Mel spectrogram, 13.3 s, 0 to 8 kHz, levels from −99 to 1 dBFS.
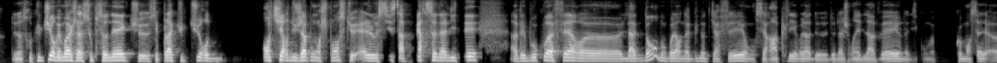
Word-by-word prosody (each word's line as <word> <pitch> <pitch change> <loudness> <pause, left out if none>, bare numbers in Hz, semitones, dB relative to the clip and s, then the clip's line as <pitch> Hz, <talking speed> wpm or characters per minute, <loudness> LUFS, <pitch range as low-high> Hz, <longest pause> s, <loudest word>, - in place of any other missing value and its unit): de - - -12
notre 105 -1 -7
culture», 150 +6 +4
mais, 140 - +5
moi, 150 +1 +9
je 140 - -1
la 130 - +6
soupçonnais 145 +3 +4
que 125 -6 -2
c'est 115 - -6
pas 135 - 0
la 135 - +5
culture 135 +1 -3
d 110 - -12 0.6
entière 150 +1 +4
du 145 - -1
Japon. 150 -1 +4
Je - - -6
pense 145 0 -3
qu'elle 130 0 0
aussi, 130 - -4
sa - - -1
personnalité 145 +2 0 0.4
avait 125 +1 -3
beaucoup 140 +5 0
à 145 - +7
faire, 145 -2 +1
heu, 115 -2 -2
là-dans. 120 +6 -3
Donc, 125 -4 -9
voilà, 125 -2 -2
on 115 - -11
a 105 - -7
bu 115 +4 -16
notre 120 -3 -10
café, 115 +4 -4
on 105 -5 -8
s'est - - -11
rappelé, 105 +3 -8
voilà, 105 -1 -8
de 100 -1 -11
de 100 +1 -13
la 100 0 -12
journée 105 0 -12
de 100 - -14
la 100 -1 -8
veille. 110 +5 -5
On 105 - -13
a 90 - -16
dit 90 - -28
qu'on - - -30
va 95 - -23 0.3
commencer, 105 -1 -11
heu, 105 - -8
125 Hz, 245 wpm, -20 LUFS, 110-140 Hz, 0.6 s, moi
